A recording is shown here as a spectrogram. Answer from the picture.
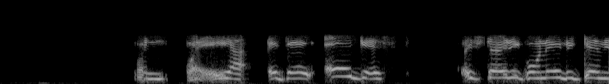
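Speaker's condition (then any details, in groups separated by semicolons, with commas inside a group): Cerebral palsy; recovering from spinal surgery, still in wheelchair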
